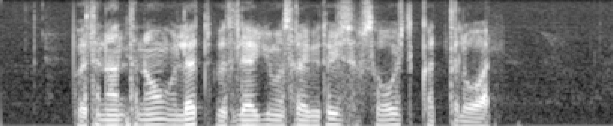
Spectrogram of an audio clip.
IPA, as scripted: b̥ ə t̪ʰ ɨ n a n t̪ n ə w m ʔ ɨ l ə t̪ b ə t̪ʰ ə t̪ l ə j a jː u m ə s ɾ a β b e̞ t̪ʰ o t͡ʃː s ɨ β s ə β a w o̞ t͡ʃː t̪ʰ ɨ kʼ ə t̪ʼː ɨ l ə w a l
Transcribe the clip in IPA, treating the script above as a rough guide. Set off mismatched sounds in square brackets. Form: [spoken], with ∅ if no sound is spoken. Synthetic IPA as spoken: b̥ ə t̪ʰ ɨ n a n t̪ n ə w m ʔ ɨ l ə t̪ b ə t̪ʰ ə [∅] l ə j a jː u m ə s ɾ a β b e̞ t̪ʰ o t͡ʃː s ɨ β s ə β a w o̞ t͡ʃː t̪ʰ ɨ kʼ ə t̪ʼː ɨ l ə w a l

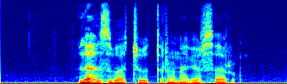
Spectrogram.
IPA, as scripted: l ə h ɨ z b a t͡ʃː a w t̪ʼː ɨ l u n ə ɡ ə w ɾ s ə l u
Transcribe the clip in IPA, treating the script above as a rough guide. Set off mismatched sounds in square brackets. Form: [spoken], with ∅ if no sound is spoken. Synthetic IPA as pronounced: l ə h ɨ z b a t͡ʃː [ɛ] w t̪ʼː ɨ [ɾ] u n ə ɡ ə [∅] ɾ s ə [ɾ] u

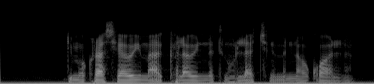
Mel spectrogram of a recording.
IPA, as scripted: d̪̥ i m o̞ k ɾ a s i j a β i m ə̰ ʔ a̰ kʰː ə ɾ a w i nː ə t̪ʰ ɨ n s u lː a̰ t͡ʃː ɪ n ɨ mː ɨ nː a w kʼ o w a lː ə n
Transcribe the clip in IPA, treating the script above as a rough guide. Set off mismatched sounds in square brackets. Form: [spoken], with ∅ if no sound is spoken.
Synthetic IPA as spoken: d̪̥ i m o̞ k ɾ a s i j a [w] i m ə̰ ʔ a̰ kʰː ə [l] a w i nː ə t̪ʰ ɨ n [h] u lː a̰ t͡ʃː ɪ n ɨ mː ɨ nː a w kʼ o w a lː ə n

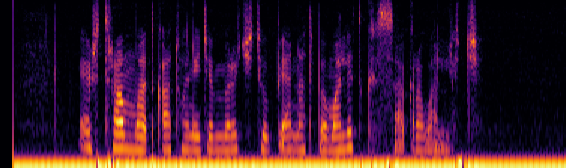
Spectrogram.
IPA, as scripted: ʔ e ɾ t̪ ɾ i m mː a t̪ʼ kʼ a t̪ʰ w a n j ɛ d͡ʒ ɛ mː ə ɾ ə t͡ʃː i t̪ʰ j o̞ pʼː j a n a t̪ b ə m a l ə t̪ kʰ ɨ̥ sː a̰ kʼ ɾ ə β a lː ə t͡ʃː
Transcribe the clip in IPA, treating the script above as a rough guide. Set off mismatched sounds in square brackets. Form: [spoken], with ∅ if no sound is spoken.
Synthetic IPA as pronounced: ʔ e ɾ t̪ ɾ [a] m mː a t̪ʼ kʼ a t̪ʰ w a n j ɛ d͡ʒ ɛ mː ə ɾ ə t͡ʃː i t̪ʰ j o̞ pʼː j a n a t̪ b ə m a l ə t̪ kʰ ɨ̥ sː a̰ kʼ ɾ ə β a lː ə t͡ʃː

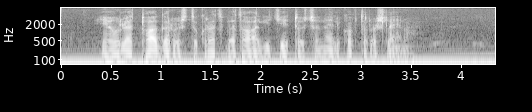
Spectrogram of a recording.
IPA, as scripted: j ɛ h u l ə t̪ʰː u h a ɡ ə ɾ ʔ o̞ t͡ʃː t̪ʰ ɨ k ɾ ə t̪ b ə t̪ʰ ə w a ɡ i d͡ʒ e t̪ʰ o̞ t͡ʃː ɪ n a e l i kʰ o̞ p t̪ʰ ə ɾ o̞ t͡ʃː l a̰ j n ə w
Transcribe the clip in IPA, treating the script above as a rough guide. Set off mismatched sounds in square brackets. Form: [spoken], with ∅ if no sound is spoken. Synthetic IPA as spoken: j ɛ h u l ə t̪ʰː u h a ɡ ə ɾ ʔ o̞ t͡ʃː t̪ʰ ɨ k ɾ ə t̪ b ə t̪ʰ ə w a ɡ i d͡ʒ e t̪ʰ o̞ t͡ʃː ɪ [nː] a e l i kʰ o̞ p t̪ʰ ə ɾ o̞ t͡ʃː l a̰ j n ə w

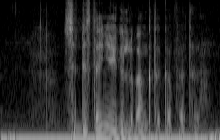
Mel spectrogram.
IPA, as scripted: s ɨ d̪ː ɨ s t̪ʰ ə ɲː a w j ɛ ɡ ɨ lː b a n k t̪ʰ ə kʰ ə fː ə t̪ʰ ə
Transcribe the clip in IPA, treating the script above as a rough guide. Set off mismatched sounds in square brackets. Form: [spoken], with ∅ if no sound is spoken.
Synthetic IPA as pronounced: s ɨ d̪ː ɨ s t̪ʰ ə ɲː a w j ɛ ɡ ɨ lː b a [ŋ] k t̪ʰ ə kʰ ə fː ə t̪ʰ ə

